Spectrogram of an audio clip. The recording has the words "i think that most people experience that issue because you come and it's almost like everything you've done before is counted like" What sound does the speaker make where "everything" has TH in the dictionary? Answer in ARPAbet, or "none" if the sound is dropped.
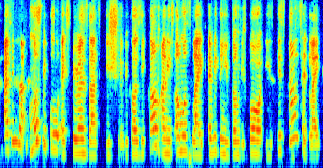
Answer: TH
